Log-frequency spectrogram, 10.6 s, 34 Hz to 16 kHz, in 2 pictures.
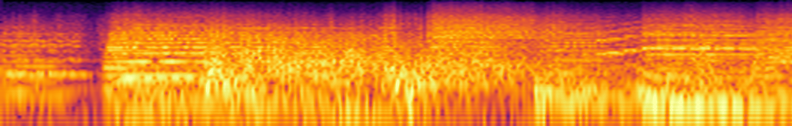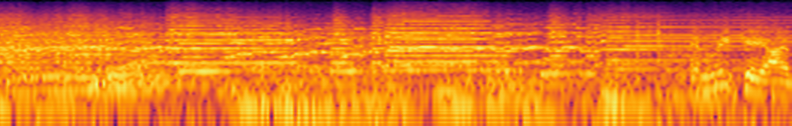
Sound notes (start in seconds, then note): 1.2 gunshot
